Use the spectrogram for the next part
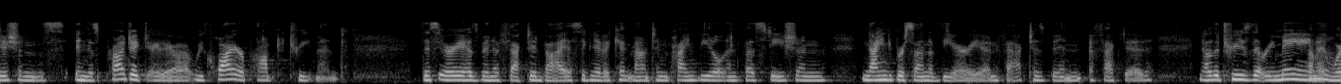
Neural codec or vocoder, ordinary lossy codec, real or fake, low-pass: none; Opus, 32 kbps; real; 7.2 kHz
